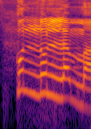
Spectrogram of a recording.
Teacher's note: कुल्लुल लम्मा या कुल्लुल में लाम के बाद जो दूसरा लाम आ रहा है इसमें होगा इदगाम बिला गुन्ना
